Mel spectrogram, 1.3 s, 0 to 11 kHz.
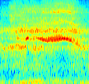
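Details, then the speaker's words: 1963 Chevrolet Impala V8 after ignition tune-up, warming to about 160–170°F with good oil pressure: loud steady metallic squeal over the idle, metal-to-metal on revving; front bearing failing, water pump suspected, not confirmed. "Whew. Yeah, that sounds bad up there. One of the bearings ain't happy at all."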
